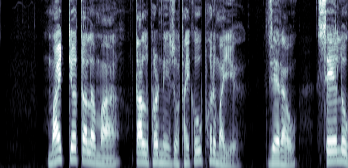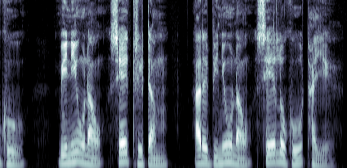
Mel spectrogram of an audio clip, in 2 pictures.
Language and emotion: Bodo, neutral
